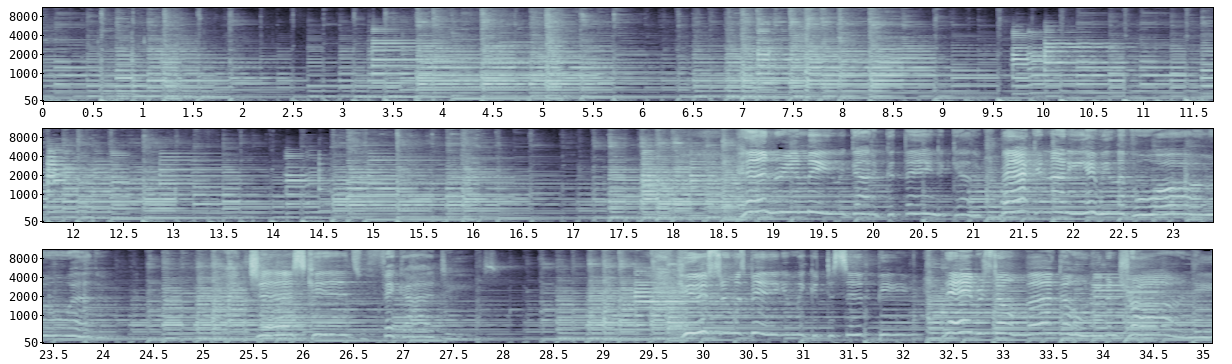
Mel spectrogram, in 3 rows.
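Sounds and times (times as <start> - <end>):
acoustic guitar: 0.0 - 35.0
electric guitar: 0.0 - 35.0.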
